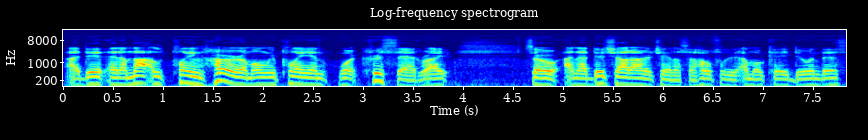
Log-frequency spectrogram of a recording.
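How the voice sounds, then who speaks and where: A man's voice: medium pitch, moderate pace. A man chatting casually to his viewers as a host of live commentary, calling them y'all. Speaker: online true-crime commentator and host. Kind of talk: casual live commentary, reacting to played clips. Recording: dull lo-fi livestream audio.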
